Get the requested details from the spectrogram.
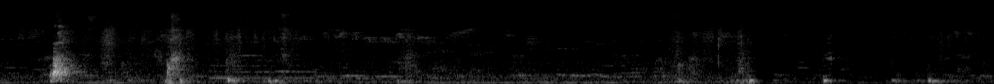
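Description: A French Bulldog gives short, gruff barks and whiny grunts in scattered bursts, inviting play.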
